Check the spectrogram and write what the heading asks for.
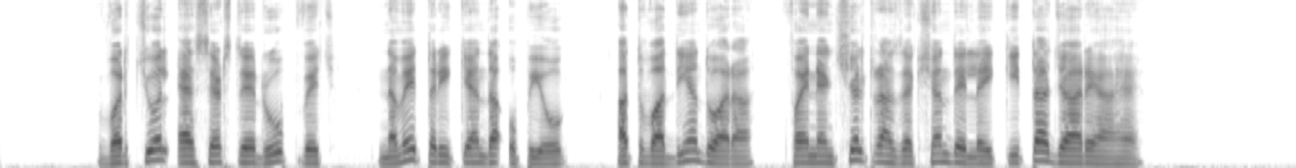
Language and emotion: Punjabi, neutral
